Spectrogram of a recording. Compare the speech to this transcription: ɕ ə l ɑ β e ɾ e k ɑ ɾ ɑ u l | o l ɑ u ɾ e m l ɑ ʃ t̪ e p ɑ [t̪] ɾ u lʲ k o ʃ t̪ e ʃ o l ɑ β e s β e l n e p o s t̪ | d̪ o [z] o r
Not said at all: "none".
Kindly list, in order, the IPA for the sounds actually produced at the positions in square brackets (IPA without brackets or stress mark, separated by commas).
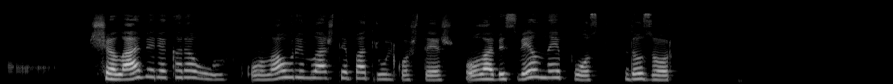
t̪, z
